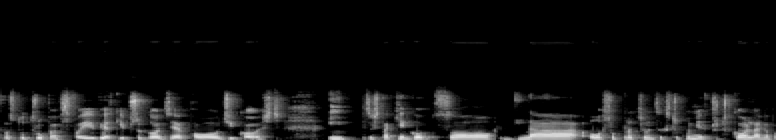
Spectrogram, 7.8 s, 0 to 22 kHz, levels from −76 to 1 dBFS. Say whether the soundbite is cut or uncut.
cut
